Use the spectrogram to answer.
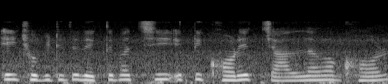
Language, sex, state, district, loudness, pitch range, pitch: Bengali, female, West Bengal, North 24 Parganas, -16 LUFS, 195-220 Hz, 210 Hz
